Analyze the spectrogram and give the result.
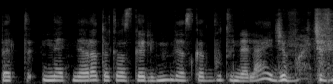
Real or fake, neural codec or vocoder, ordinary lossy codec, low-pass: real; none; AAC, 48 kbps; 14.4 kHz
